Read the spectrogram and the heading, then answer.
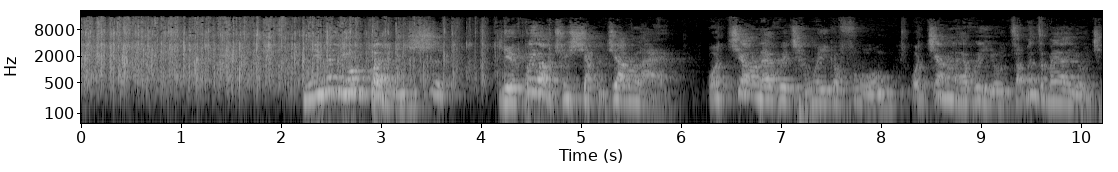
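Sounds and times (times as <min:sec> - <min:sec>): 
audience applause: 0:00.0 - 0:04.7
speech: 0:02.2 - 0:10.1.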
